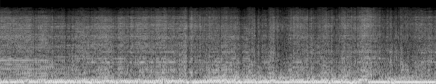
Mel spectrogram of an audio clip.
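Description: Hard rock band playing live: electric guitars, bass and drum kit, loud and dense without a break.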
